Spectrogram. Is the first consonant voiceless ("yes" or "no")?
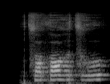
yes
